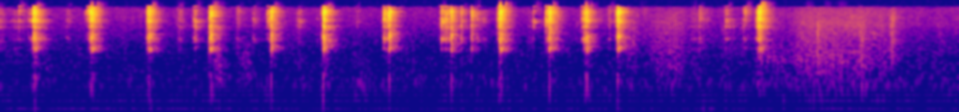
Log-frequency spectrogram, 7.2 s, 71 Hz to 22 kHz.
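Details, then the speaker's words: Simulated ASMR deep dental cleaning role-play for a nervous patient, with a dental hand scaler removing heavy buildup: irregular, sharp metallic clicks and scrapes, roughly 45 a minute, of picking at the teeth. "okay this is one of the areas where there's quite a bit of buildup so you will hear some scraping and picking sounds"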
